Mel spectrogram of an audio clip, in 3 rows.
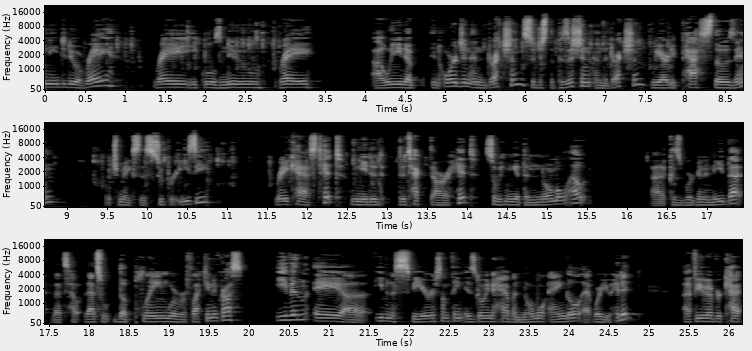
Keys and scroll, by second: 9.2 ctrl+s, 13.0 ctrl+s.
